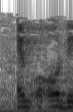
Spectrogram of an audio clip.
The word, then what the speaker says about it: mood: Belum lagi kalau kita berbicara tentang mood atau tidaknya, MOOD ya. MOOD, mood ya bacanya.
